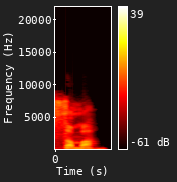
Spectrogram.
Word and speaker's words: sama: Used to be older English, we'd have pronounced it sama, but it's sama in Sanskrit.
